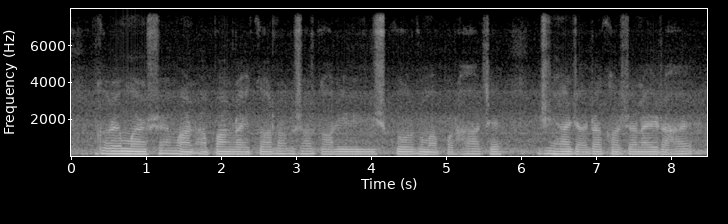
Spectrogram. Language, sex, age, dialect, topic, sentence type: Chhattisgarhi, male, 46-50, Central, banking, statement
